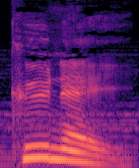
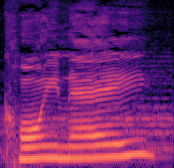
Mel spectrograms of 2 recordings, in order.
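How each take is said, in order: First: The word is pronounced kune. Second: The word is pronounced koine. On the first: "or kune" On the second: "not koine"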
